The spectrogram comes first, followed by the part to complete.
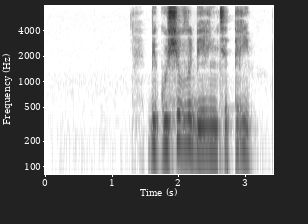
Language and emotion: Russian, neutral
